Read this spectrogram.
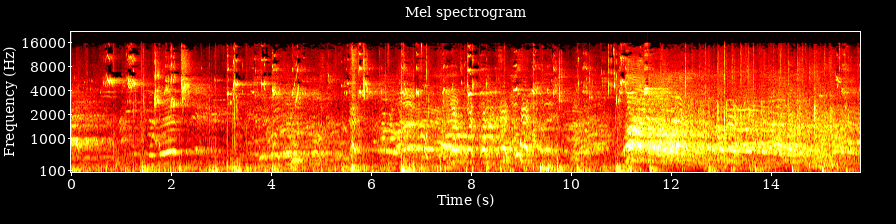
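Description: Sneakers squeak sharply on a hard court in a large echoing hall.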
